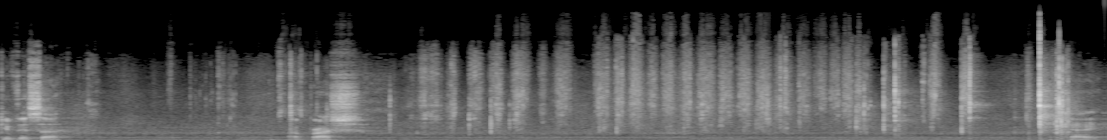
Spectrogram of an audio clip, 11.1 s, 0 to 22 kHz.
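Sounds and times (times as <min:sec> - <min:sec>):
brush scrubbing plastic: 0:04.2 - 0:09.8.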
